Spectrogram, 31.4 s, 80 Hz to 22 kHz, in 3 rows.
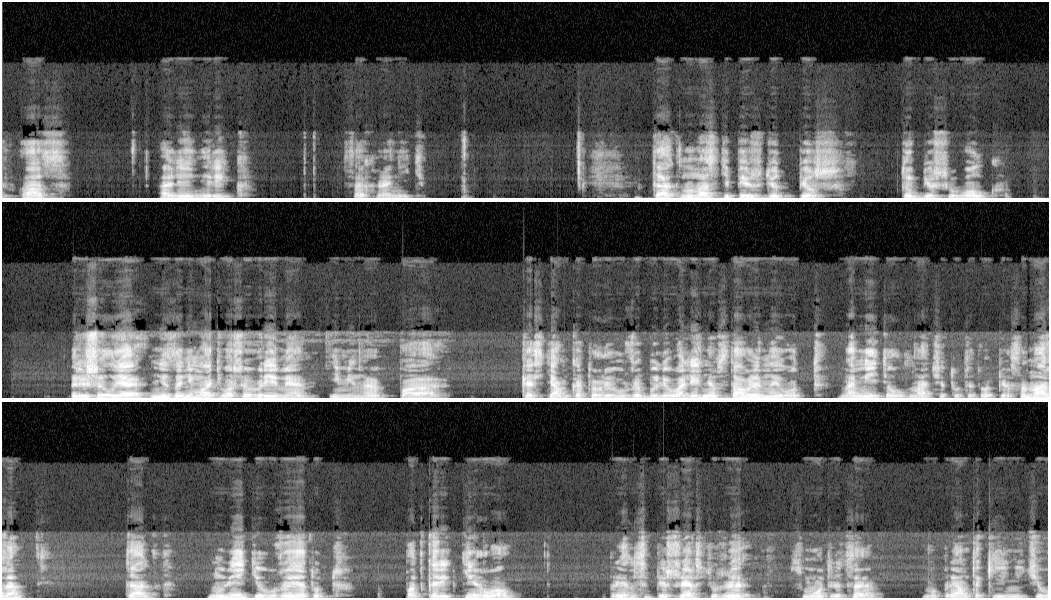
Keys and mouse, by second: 22.2-24.1 middle drag, 27.0 middle click.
